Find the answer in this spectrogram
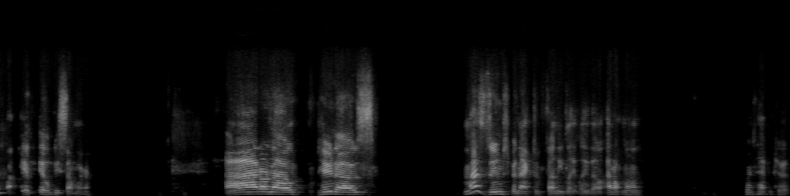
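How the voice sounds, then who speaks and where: Speaking in a Southern US accent, the voice breaks into long, frequent pauses and swings widely in loudness. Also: woman, fairly low pitch for a woman, ordinary pitch variation, moderate pace. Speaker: nursing instructor. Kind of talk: casual chat. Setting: video call. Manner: halting.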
